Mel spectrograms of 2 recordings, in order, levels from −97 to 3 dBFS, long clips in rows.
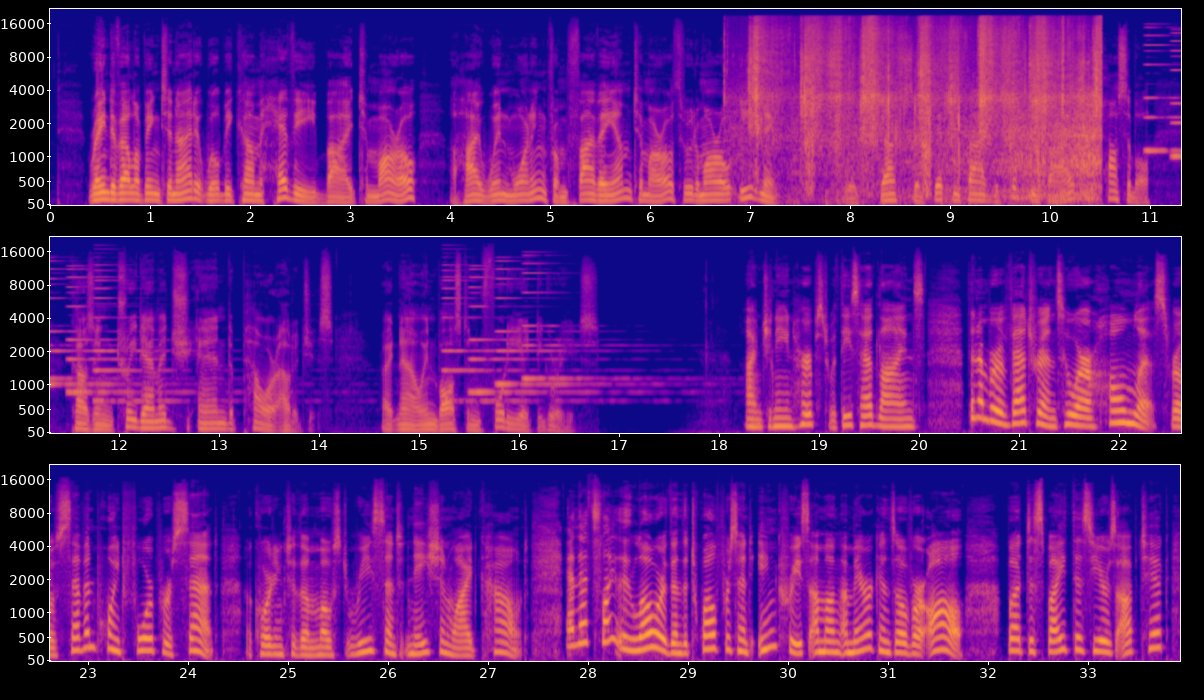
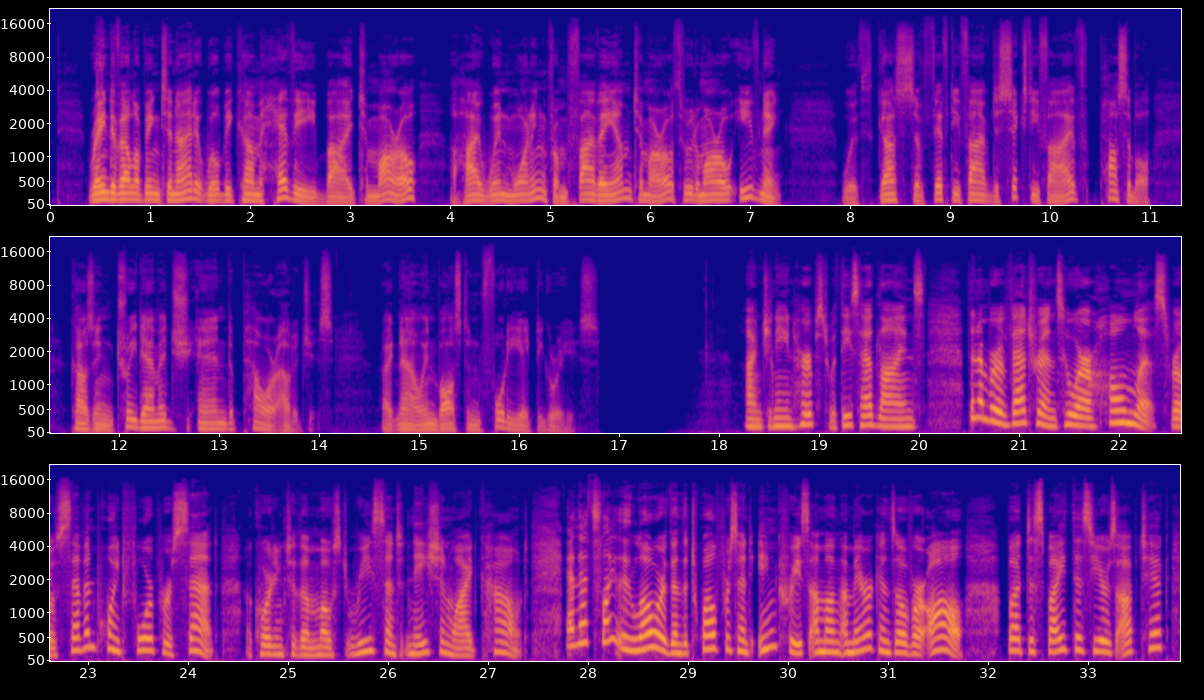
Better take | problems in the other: second | footsteps; loud; from 6.5 to 11 s; peak 3 dB above the speech // phone ringing; noticeable; from 11 to 17 s; peak 8 dB below the speech

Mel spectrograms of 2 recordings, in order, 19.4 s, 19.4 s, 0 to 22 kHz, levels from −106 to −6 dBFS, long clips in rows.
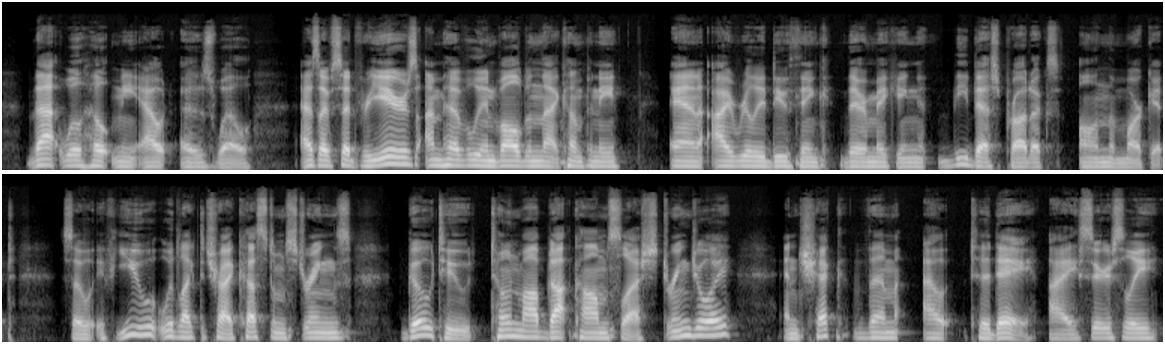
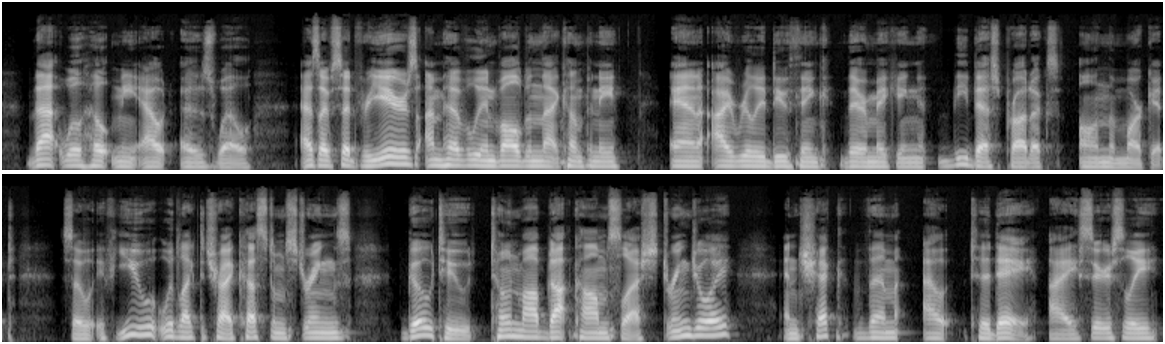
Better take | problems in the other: neither | none

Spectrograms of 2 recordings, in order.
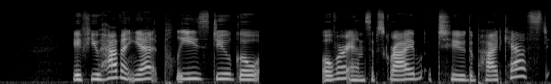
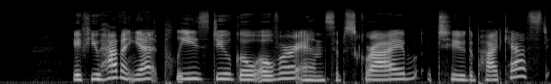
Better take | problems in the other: second | audio freezing; at 2.5 s for 0.5 s

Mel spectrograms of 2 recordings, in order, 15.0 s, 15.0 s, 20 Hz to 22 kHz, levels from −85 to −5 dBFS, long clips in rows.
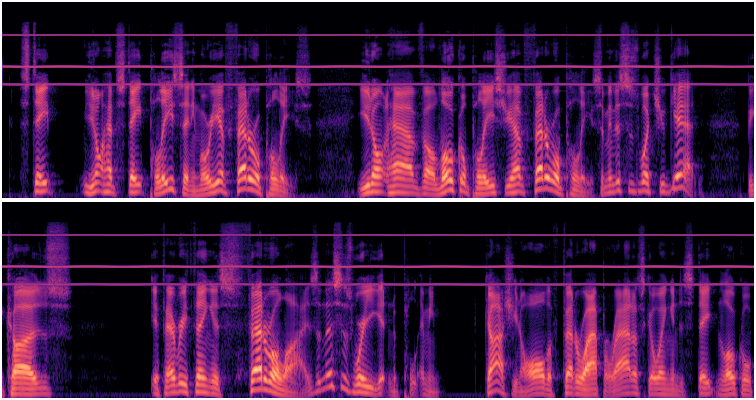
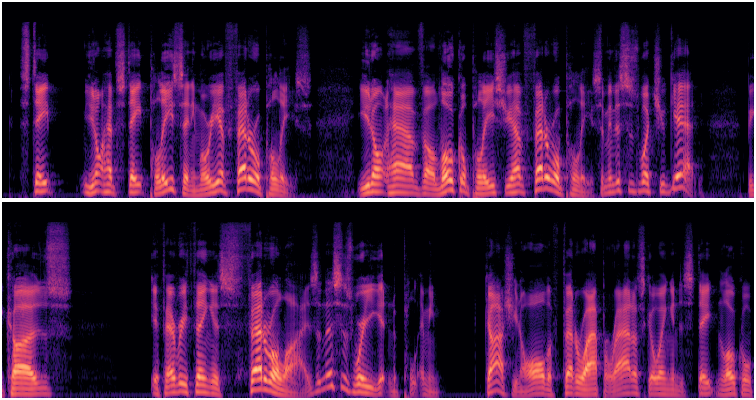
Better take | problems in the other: second | high-pitched whine; noticeable; throughout; 5.5 kHz, 10 dB below the speech

